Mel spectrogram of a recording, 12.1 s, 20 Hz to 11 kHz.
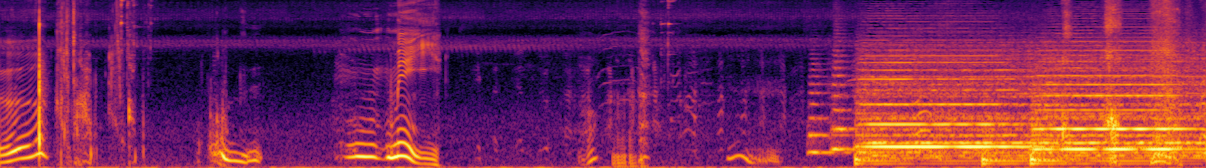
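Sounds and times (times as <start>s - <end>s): low animal grunts: 5.9s - 6.6s, 7.3s - 7.9s
orchestral film score: 8.1s - 12.0s.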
